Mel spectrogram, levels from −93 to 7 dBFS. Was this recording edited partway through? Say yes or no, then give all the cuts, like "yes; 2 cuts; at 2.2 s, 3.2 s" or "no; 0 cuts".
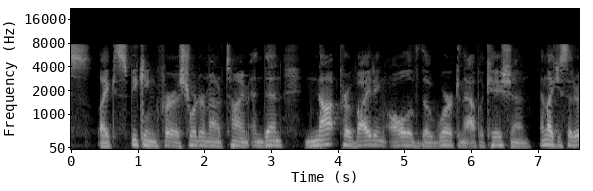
no; 0 cuts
